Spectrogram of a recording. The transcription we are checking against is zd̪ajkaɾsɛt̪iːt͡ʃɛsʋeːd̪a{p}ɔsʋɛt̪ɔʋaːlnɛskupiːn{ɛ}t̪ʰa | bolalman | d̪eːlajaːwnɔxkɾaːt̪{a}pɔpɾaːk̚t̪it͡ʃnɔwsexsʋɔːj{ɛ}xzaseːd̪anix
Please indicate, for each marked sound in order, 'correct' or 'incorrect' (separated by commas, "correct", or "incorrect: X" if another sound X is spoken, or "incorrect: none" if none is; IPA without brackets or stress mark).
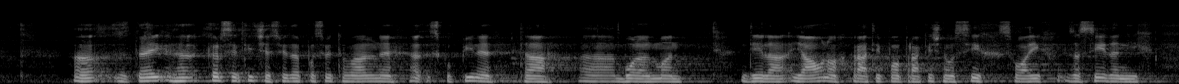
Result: correct, correct, incorrect: i, incorrect: i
